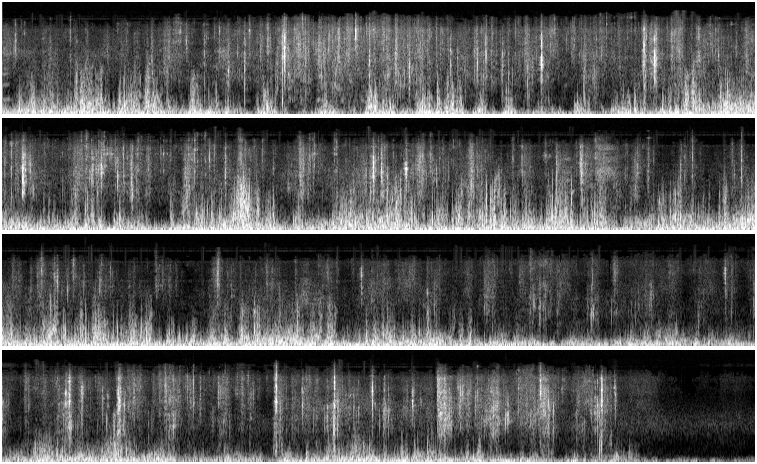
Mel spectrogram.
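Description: Footsteps on a rocky path: irregular sharp clicks and scuffs of boots and trekking poles on stones, over a steady wind rumble on the microphone. Near the end the sound cuts to a quieter, duller wind.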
